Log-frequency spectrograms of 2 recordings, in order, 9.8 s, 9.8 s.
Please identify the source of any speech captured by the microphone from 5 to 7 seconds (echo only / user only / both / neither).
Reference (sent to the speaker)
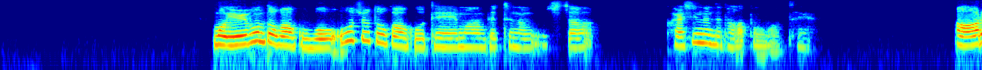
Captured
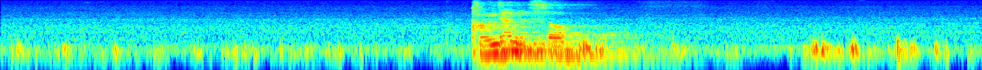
user only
